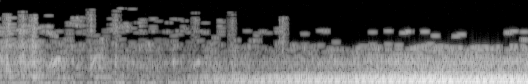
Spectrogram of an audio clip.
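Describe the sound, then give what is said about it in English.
A rented car's engine rumbles low and steady, growing louder and fuller over a few seconds as it is driven and parked across the street, with no voices. “In a rented car, I drove back to the Anderson address, parked across the street, and watched.”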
